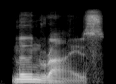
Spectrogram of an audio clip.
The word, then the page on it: moonrise: British English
